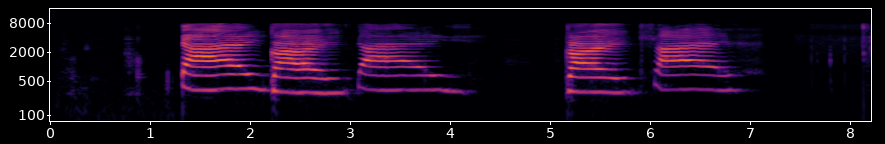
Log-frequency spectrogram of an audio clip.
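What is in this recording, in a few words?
"gai1", Mandarin Chinese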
